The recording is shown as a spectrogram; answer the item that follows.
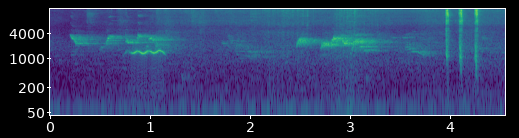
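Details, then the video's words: Red-whiskered bulbul singing a score-winning competition song, southern master style, with full tone and phrasing, played for training young birds; faint short warbled and whistled phrases with two pauses, then three sharp clicks near the end. "เพลงเรียกคะแนน น้ำเสียง+สำนวนครบ(ไว้ฝึกลูกนก)"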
